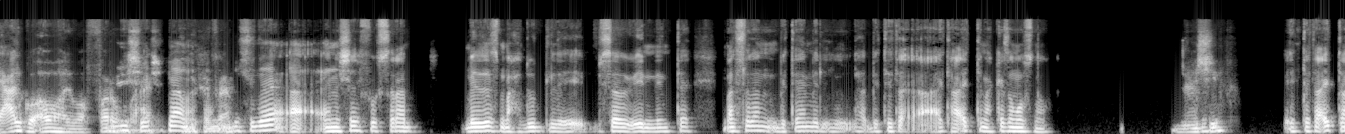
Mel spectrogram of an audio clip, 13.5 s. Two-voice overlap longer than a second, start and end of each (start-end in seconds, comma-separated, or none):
1.0-2.4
